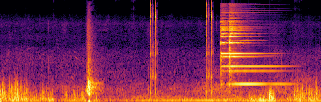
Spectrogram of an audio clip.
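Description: Subscribe-button sound effect: a sharp click-like sound, then two mouse clicks, then a bright bell chime that rings on and slowly fades, over low wind rumble on the microphone.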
